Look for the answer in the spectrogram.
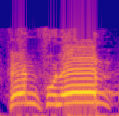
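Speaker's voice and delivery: high, drawn-out shout; loud demanding call. Acted. Cheated crowd looking for the swindler, loud drawn-out demand. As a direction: call out for a missing man.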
